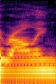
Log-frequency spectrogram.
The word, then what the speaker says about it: Rowling: how you say it I always used to say Rowling but I saw somewhere it was rolling so forgive me if I'm wrong JK rolling might not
